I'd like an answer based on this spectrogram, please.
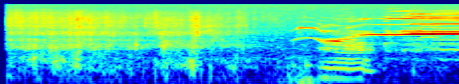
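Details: Elk (Cervus canadensis), bugle.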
